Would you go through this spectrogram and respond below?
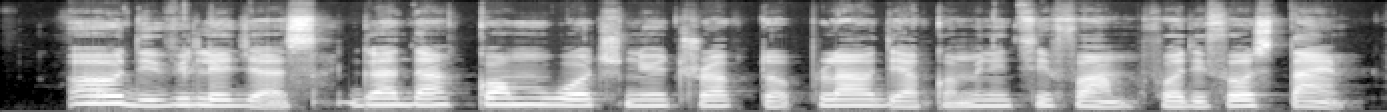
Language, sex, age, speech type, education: Nigerian Pidgin, female, 30-45, spontaneous, tertiary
